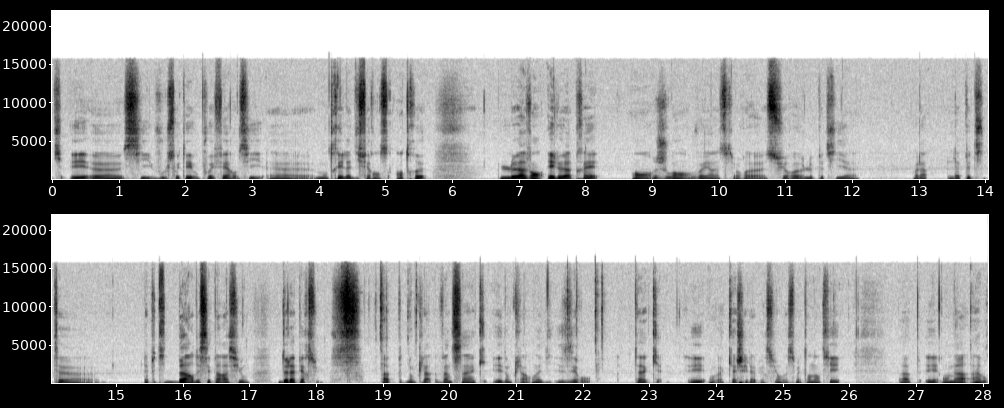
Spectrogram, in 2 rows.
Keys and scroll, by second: 18.6 KP_2, 18.9 KP_5, 19.2 Tab, 21.6 KP_0, 22.0 Tab.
